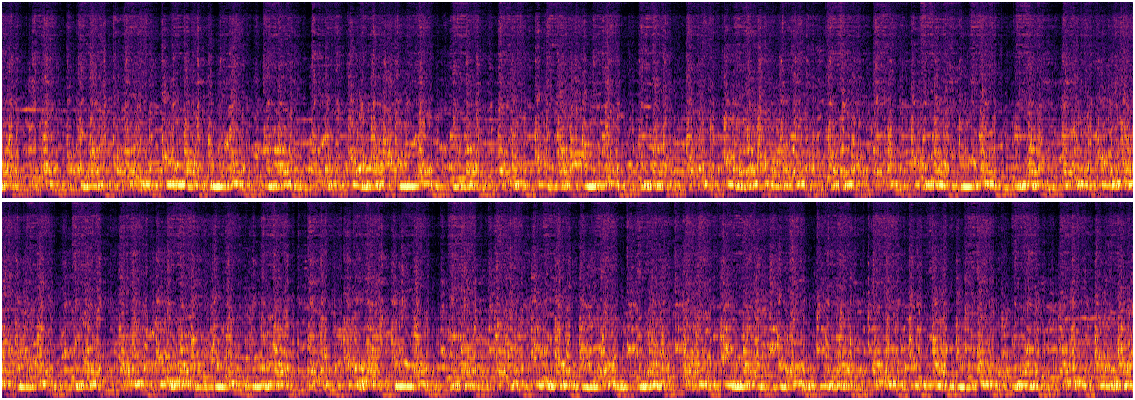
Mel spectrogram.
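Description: Yoruba drum ensemble, with hourglass talking drums among the drums, playing a dense, unbroken rhythm of hand and stick strikes.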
